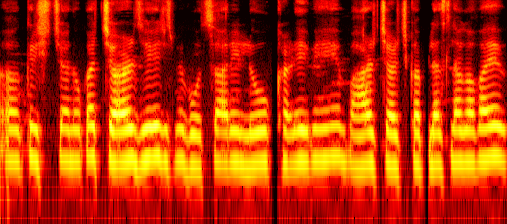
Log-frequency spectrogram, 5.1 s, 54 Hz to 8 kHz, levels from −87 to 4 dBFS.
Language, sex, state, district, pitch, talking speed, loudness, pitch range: Hindi, female, Madhya Pradesh, Bhopal, 220 Hz, 225 wpm, -18 LUFS, 210-225 Hz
